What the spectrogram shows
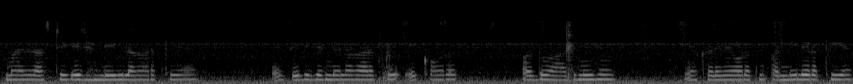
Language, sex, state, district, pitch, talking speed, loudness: Hindi, female, Uttar Pradesh, Muzaffarnagar, 115 Hz, 210 wpm, -42 LUFS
